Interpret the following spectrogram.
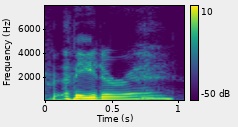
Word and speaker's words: Beta Ray: I know you said how do you say it betta no it's not betta beta ray yes Peter no that that's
